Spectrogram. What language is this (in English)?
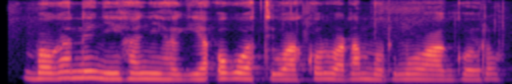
Kikuyu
